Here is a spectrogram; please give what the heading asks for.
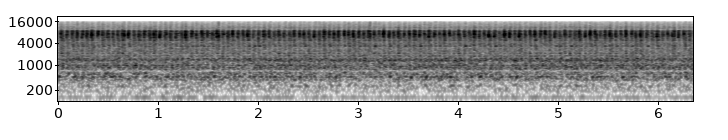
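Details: Daihatsu Charade '85 engine with constant rapid tapping, about three a second and somewhat uneven, over a busy engine hum; unexplained engine knocking noise.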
